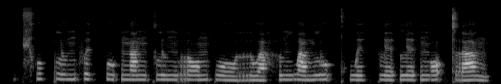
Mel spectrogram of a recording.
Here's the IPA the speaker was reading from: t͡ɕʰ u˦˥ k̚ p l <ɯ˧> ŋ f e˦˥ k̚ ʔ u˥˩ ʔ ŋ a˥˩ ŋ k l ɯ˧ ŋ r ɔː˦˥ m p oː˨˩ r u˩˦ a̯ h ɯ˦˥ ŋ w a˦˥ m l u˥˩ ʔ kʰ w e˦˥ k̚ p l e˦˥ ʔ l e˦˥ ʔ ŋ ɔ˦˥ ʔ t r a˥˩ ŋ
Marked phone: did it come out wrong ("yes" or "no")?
yes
